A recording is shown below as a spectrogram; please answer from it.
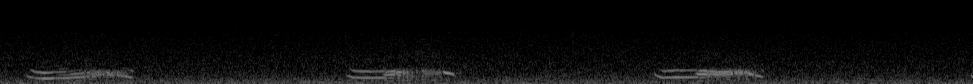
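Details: Female pet cat asleep and snoring, recorded in March 2010, loud enough to carry three rooms; slow, rough, buzzy snores about a second long, three of them spaced around three seconds apart against faint background hiss.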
